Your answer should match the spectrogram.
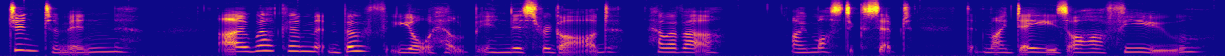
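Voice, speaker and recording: A gentle, grave old wizard speaks in slow, measured, softened tones, read by a woman. The pitch sits on the higher side and the pace is very unhurried. The recording is dry and close. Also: steady tone, creaky, dry recording. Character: aged male wizard headmaster, gentle and grave.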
